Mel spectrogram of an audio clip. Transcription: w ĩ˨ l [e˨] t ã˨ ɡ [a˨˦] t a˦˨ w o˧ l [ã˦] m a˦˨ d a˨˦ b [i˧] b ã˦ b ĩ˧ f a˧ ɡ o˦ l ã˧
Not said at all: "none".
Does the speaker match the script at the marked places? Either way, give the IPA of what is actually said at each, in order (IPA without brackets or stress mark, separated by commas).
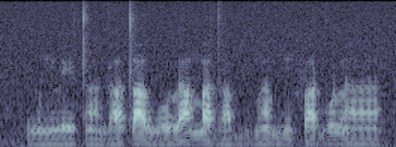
e˨, a˨˦, a˦, i˧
